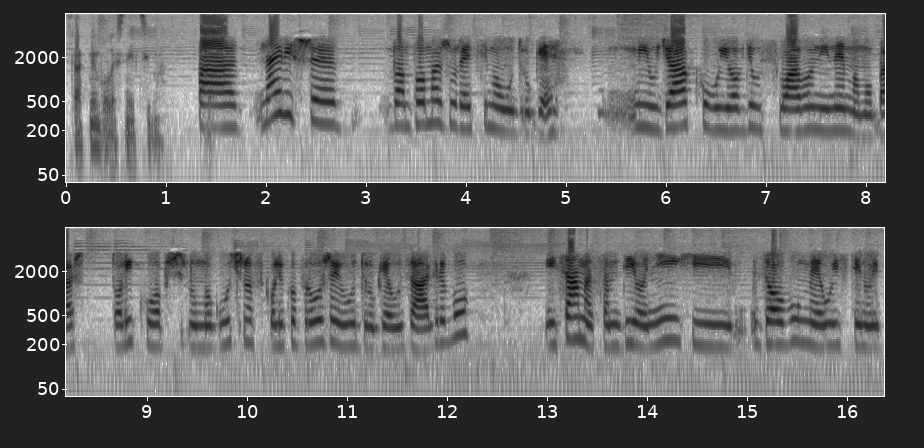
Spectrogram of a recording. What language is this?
Croatian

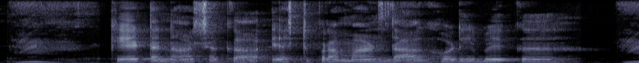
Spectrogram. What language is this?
Kannada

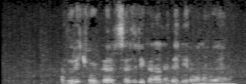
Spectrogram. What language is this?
Urdu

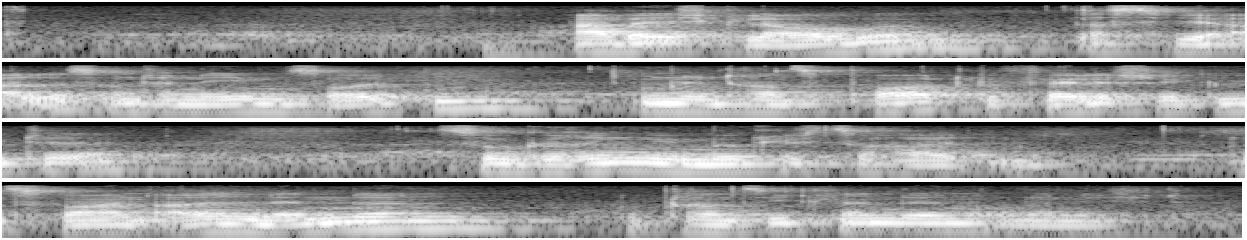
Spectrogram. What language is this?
German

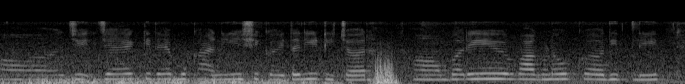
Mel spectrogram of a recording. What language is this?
Konkani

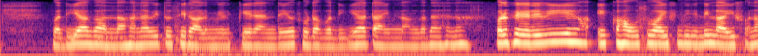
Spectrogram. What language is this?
Punjabi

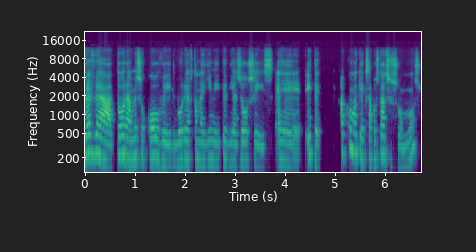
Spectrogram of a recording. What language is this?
Greek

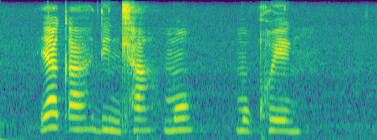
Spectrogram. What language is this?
Tswana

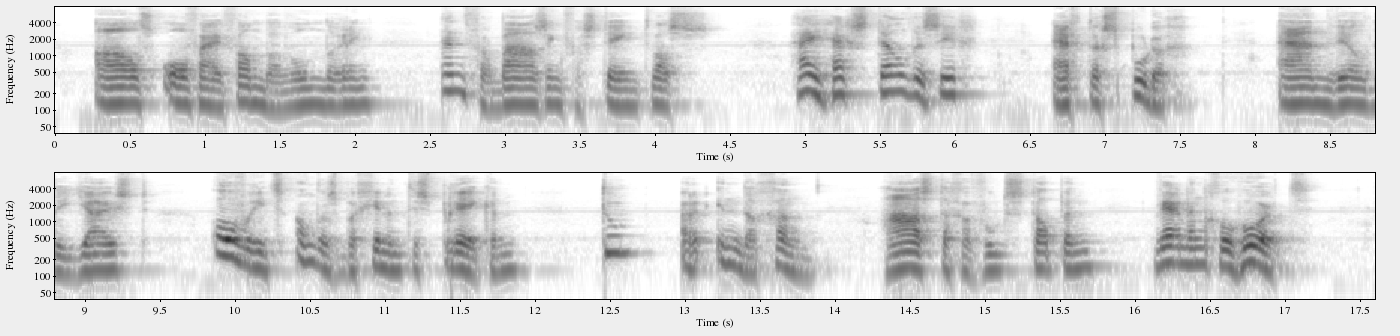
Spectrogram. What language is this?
Dutch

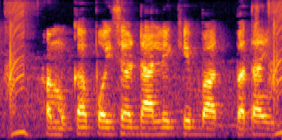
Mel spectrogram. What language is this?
Bhojpuri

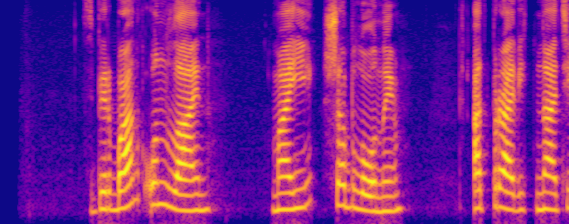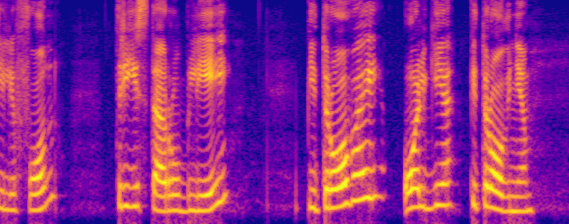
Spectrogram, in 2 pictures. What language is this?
Russian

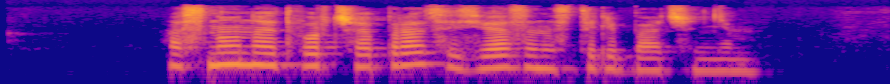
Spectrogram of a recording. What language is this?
Belarusian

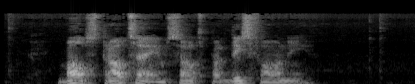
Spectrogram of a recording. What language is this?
Latvian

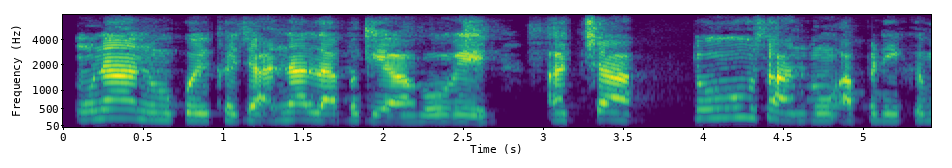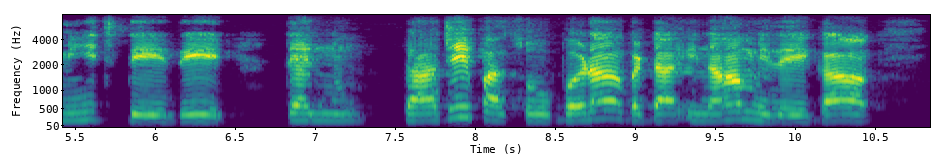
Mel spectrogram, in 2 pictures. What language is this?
Punjabi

